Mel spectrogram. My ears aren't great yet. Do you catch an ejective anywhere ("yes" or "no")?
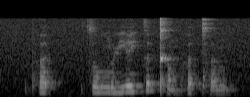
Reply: no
